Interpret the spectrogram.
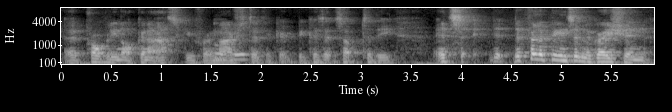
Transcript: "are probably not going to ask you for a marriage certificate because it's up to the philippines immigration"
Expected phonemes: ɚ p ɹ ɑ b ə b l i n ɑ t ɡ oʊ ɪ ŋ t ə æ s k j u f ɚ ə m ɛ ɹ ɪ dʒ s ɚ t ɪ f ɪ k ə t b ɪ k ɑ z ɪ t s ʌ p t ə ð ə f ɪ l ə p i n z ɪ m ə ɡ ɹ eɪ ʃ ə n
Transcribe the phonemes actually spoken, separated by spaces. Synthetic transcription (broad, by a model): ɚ p ɹ ɑ b ə b l i n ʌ t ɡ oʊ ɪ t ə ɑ s k j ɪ f ɚ ə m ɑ ɪ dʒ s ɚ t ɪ f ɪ k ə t b ɪ k ɑ z ɪ t s ʌ p t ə ð ə f ɪ l ə p i n z ɪ m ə ɡ ɹ eɪ ʃ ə n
